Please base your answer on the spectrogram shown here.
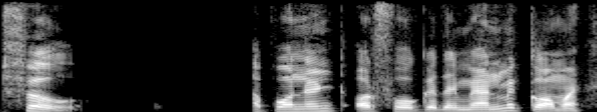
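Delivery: ordinary talk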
